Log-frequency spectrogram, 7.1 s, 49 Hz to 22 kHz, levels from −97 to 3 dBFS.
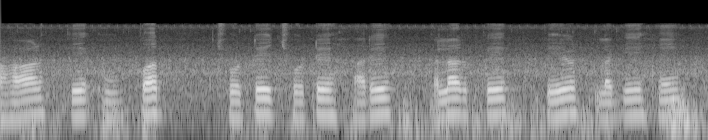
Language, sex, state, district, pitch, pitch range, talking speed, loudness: Hindi, male, Uttar Pradesh, Lucknow, 145 Hz, 130-150 Hz, 95 wpm, -19 LUFS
